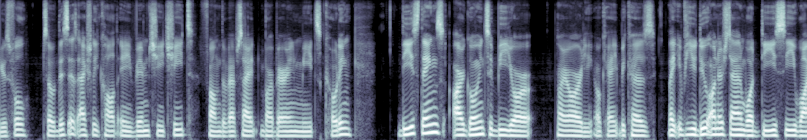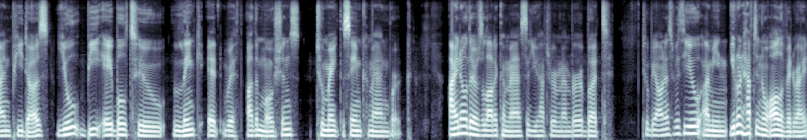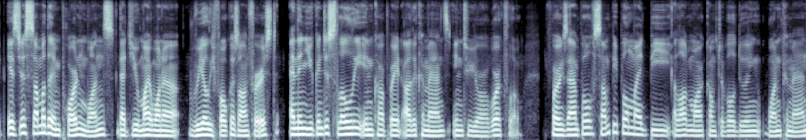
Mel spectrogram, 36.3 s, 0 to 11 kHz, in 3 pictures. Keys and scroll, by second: 33.0-34.0 typing.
